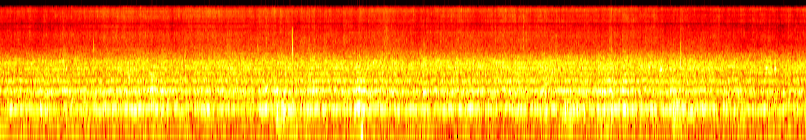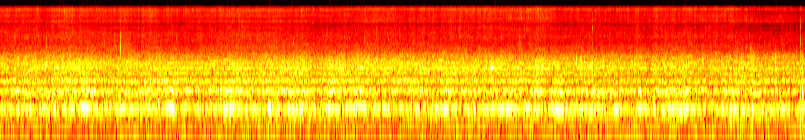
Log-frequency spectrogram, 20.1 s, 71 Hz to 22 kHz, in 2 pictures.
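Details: Continuous hum of Jandaíra stingless bees at a São Paulo home meliponary housing more than 30 hives; even, low droning buzz with stacked harmonic tones holding steady, occasional faint ticks over it.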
